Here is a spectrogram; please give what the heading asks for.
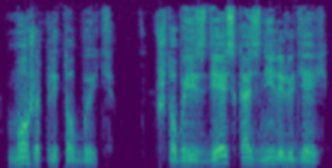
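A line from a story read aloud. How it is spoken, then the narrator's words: Plain. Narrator (Russian): сказал он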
